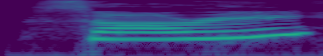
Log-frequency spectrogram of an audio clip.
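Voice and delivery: put-on high piping Capitol accent, rising; silly Capitol accent. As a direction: pipe it in a prissy Capitol accent. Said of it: "she pipes in her silly capital accent".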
